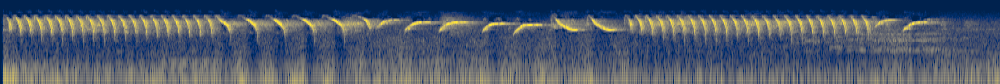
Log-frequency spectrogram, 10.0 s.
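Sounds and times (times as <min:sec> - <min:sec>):
canary singing a fast high trill: 0:00.0 - 0:09.9.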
